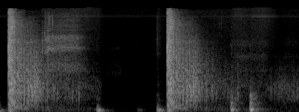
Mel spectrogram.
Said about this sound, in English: Couple of those wee gunshots.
